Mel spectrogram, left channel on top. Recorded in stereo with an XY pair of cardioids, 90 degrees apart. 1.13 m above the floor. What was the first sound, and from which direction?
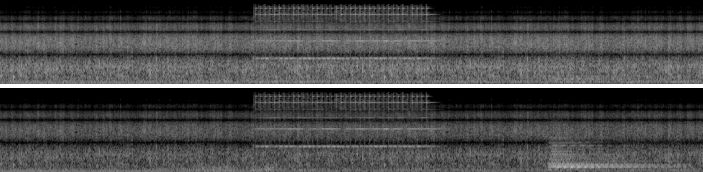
Running water, 55° left.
